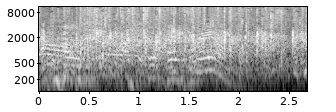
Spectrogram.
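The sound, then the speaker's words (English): An audience at a Radio 4 comedy show claps steadily for a few seconds, a dense, even wash of applause with faint voices mixed in underneath, holding its level before tapering slightly at the end. “That does deserve a round of applause.”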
